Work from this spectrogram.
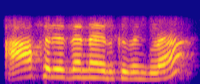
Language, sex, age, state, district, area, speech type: Tamil, female, 60+, Tamil Nadu, Erode, rural, conversation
